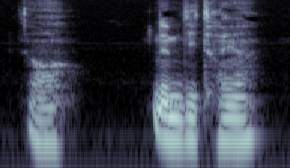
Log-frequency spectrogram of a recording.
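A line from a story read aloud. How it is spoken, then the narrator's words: Exclaiming. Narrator (French): s'écria-t-elle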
